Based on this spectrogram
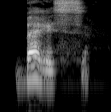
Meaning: inflection of barrir: 1. first/third-person singular present subjunctive 2. first-person singular imperfect subjunctive
- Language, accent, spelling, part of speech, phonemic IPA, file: French, Canada, barrisse, verb, /ba.ʁis/, LL-Q150 (fra)-barrisse.wav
